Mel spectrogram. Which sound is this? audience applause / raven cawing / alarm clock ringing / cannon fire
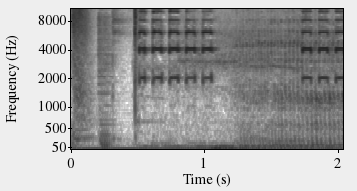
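alarm clock ringing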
